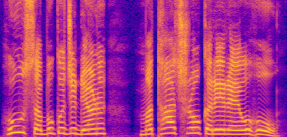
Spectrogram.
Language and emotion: Sindhi, neutral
